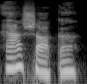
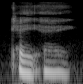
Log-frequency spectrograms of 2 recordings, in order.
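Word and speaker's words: Ahsoka: It's not Ashaka. It's Ashoka. Well, somebody hasn't watched that TV series, so Have you? I have. Oh. So, haha. But it's Osaka.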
